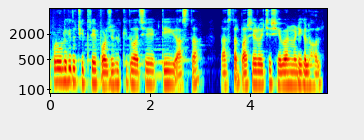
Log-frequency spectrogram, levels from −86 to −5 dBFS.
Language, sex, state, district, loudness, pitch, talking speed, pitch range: Bengali, male, West Bengal, Cooch Behar, -17 LUFS, 135 Hz, 140 wpm, 130-145 Hz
